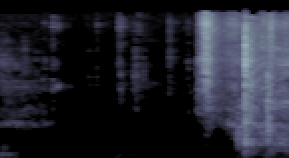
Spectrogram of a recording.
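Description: Paper rustling as a page of the almanac is handled or turned. A short crisp rustle starts about one and a half seconds in, after near silence.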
